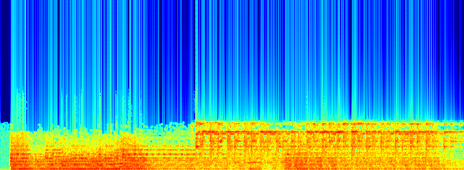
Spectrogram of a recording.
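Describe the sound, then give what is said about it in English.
A doorbell rings loudly and insistently, a sustained jangling ring that carries on for several seconds, briefly shifting in tone partway through, with no voices over it. “And if any more clients come wrenching at my doorbell, I shall ignore them.”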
